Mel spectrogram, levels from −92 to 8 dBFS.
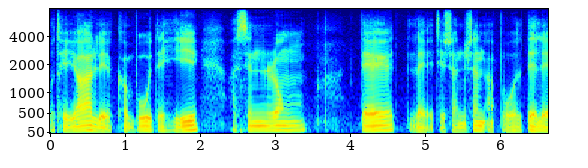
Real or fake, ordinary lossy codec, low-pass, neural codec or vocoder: fake; none; none; codec, 16 kHz, 0.8 kbps, ZipCodec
